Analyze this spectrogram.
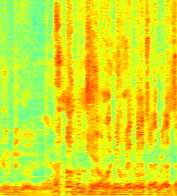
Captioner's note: laughs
